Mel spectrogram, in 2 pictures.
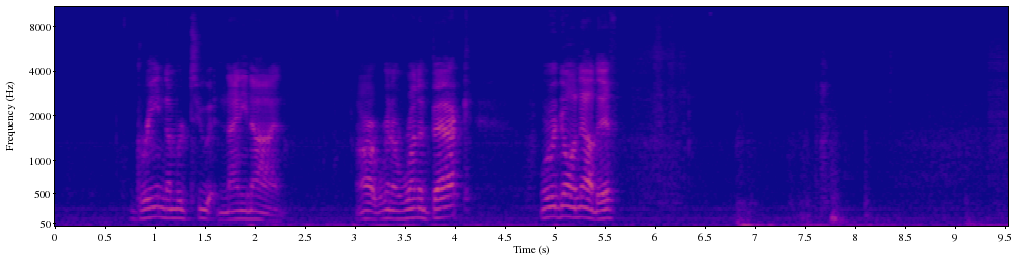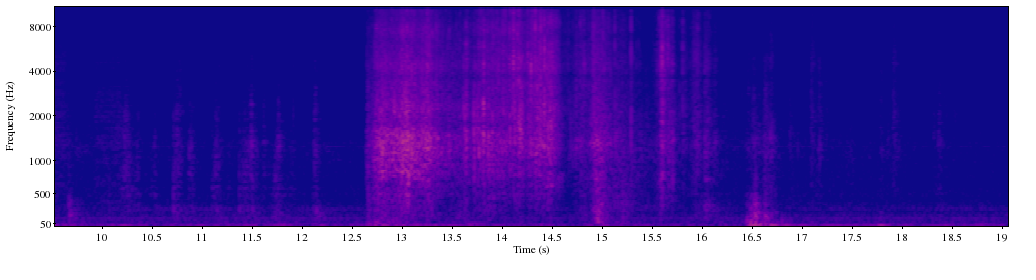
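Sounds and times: foil wrappers crinkling: 12.7s - 16.2s.

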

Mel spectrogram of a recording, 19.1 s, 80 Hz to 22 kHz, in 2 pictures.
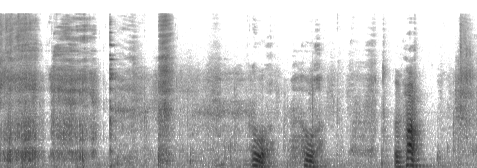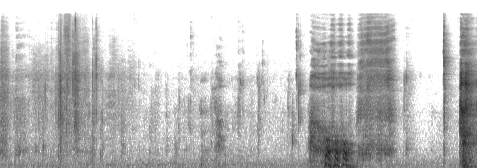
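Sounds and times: man chewing noodles: 0.0s - 3.6s, 11.5s - 15.9s
man coughing: 18.7s - 19.0s.

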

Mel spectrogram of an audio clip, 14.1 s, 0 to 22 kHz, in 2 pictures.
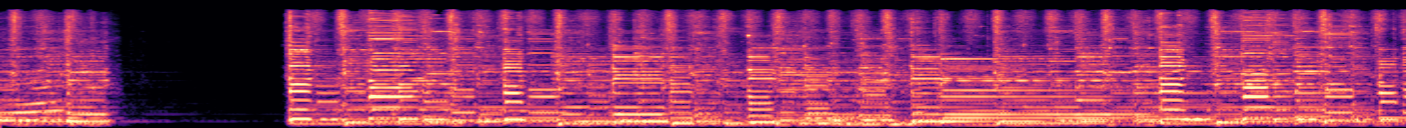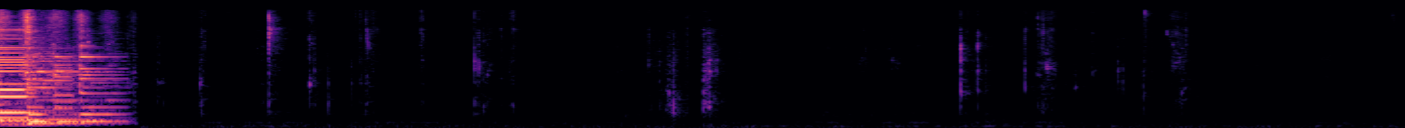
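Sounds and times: acoustic guitar music: 0.0s - 7.8s
sticky clicks of slime: 7.7s - 10.7s.

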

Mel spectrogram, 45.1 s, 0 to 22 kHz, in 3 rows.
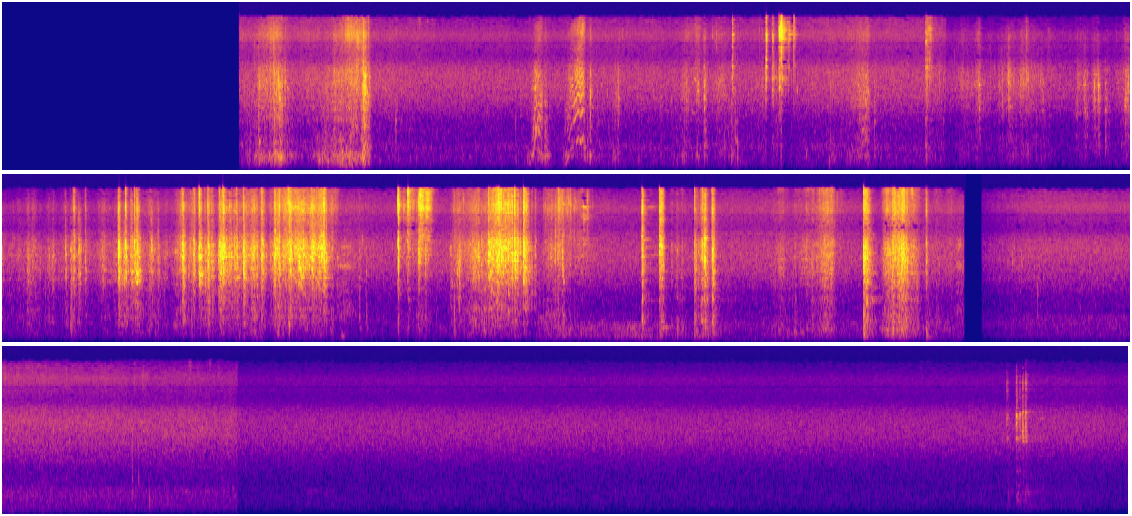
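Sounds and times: zippers pulled open: 7.0s - 8.0s
metal parts clinking: 10.2s - 10.7s.

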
